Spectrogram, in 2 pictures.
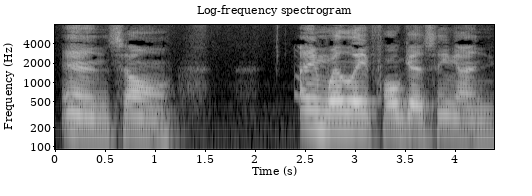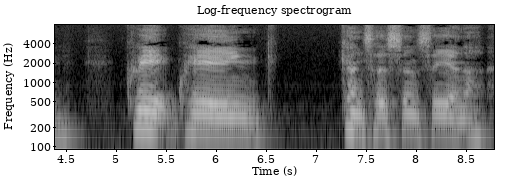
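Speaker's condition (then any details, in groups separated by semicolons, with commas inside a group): Speech impediment from birth oxygen loss; oxygen loss at birth from kinked umbilical cord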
